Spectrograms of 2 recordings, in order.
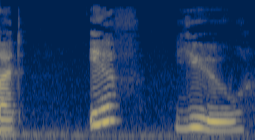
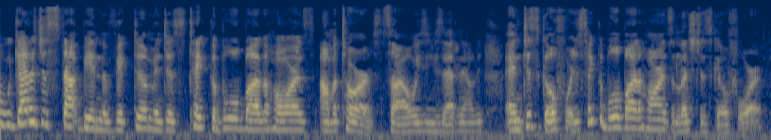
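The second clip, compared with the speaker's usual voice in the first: usual speaking voice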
